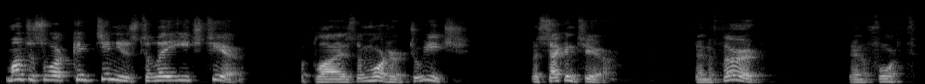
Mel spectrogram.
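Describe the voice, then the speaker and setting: A man's voice: on the high side, expressive, slow pace, long pauses. A man narrating a gothic horror drama from a script in a theatrical, storytelling style.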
